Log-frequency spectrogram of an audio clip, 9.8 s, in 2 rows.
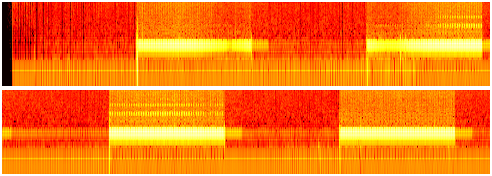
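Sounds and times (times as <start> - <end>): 
phone ringing: 1.4 - 2.5, 3.7 - 4.8, 6.0 - 7.1, 8.3 - 9.5.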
